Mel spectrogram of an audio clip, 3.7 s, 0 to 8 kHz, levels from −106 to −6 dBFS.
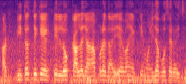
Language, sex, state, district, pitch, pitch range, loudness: Bengali, male, West Bengal, Jhargram, 160 Hz, 150-165 Hz, -20 LUFS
